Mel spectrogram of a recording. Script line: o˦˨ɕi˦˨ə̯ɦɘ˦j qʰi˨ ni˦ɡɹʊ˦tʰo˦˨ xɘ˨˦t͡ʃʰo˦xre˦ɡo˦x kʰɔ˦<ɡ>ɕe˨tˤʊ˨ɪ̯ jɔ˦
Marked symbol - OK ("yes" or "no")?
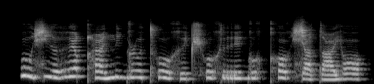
no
